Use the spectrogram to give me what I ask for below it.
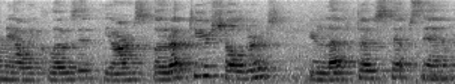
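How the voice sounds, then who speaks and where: A woman leading guided tai chi as an instructor, giving step-by-step movement directions in unhurried, measured phrases. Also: mid-range voice. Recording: very echoey room, distant mic, music behind.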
